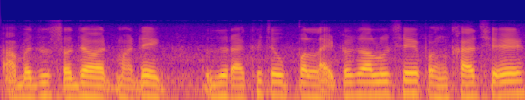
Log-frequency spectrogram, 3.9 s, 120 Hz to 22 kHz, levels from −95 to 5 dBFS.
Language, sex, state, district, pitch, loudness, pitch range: Gujarati, male, Gujarat, Gandhinagar, 145 Hz, -16 LUFS, 130-155 Hz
